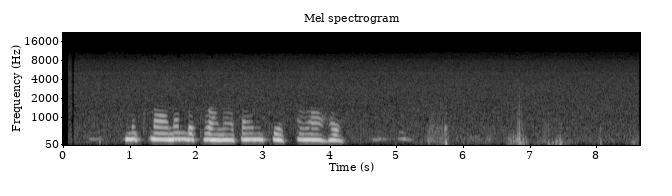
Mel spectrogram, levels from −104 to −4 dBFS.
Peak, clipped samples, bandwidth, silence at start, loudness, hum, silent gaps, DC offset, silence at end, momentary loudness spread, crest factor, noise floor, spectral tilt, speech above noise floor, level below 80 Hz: -18 dBFS; under 0.1%; 6.6 kHz; 0.95 s; -29 LUFS; none; none; under 0.1%; 1.8 s; 24 LU; 14 dB; -62 dBFS; -9.5 dB/octave; 34 dB; -66 dBFS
